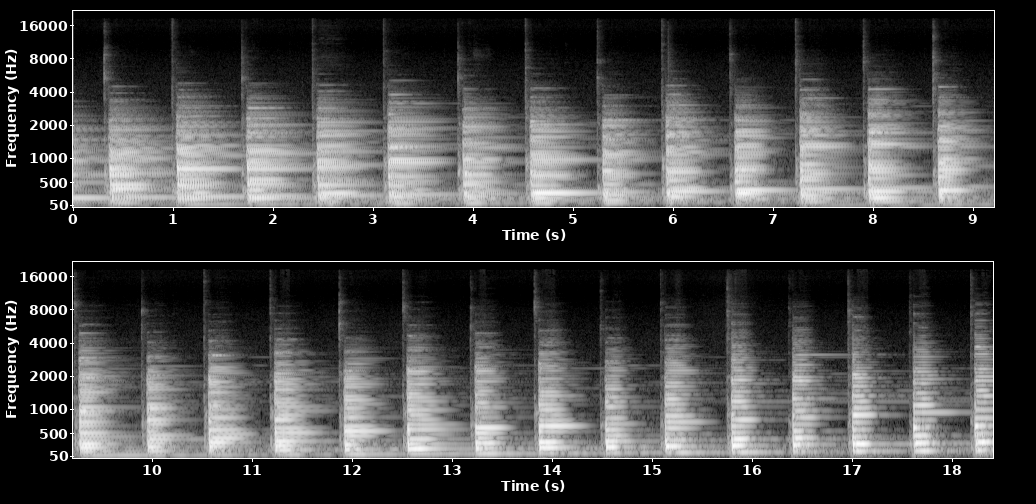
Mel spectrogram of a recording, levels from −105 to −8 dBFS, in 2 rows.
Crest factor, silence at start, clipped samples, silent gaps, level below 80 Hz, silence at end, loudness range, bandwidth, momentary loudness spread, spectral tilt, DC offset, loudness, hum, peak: 14 dB; 0 s; under 0.1%; none; -46 dBFS; 0 s; 2 LU; 6.4 kHz; 12 LU; -9 dB/octave; under 0.1%; -19 LUFS; none; -4 dBFS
